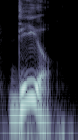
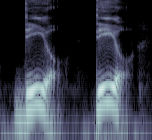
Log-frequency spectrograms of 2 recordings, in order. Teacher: it's a yes no question. So that intonation rises slightly at the end. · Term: rising tone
